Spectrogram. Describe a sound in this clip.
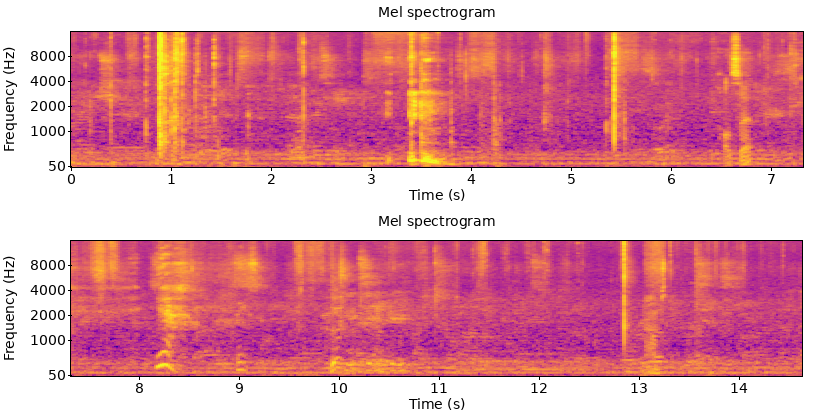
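Playing cards tap and slide on a table mat.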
